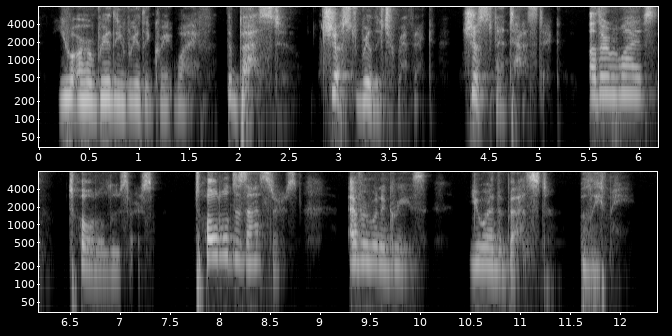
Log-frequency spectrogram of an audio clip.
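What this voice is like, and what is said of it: Imitates another person's voice. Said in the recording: “Are you doing your Trump imitation right now? ... Not bad. ... She does pretty good. ... That's pretty good.”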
